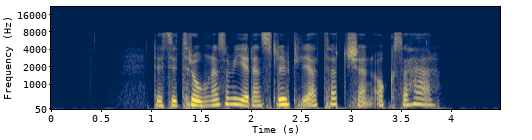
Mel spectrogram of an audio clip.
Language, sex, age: Swedish, female, 30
